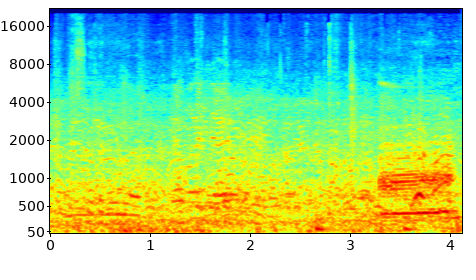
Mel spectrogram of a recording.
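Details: Cow at the Aftabganj cattle market in Dinajpur, Bangladesh, on 5 March 2025 during Ramadan. A low drawn-out moo with steady harmonic bands is heard against a constant hum of crowd chatter and traders bargaining.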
